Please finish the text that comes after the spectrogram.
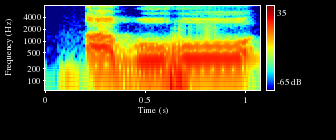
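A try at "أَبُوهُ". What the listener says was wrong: Panjang apa pendek? Panjang. Jadi kalau abun itu harus panjang ya. Kalau bergandengan dengan huruf jar, domir, yaitu domir huwa, domir apapun, dia nggak boleh abuhu, nggak boleh. Harus panjang. Jadi abuhu ada wawunya. Maka hu-nya pendek no.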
